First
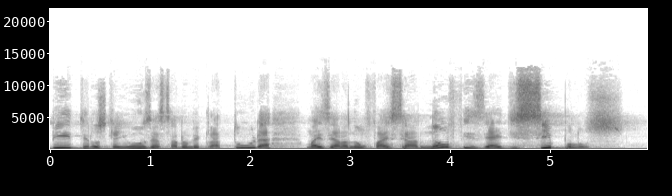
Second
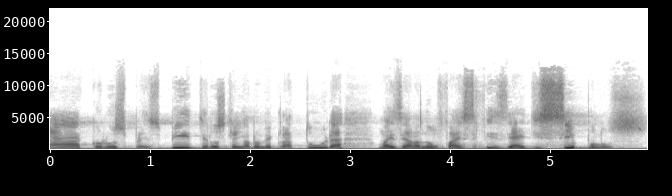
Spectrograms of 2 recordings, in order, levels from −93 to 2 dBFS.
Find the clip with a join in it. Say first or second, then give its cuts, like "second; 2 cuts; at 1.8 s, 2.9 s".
second; 2 cuts; at 1.9 s, 4.2 s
